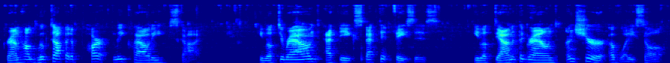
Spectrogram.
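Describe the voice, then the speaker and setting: A man narrating a children's storybook aloud in an expressive read-aloud style. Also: medium pitch, a little slow, slight background noise. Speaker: story reader.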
